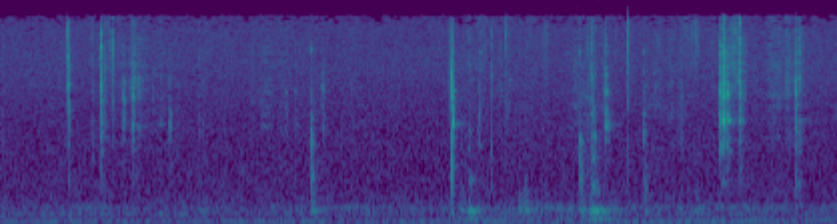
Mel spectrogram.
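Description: A red utility knife's steel blade shaves thin slices off the edge and face of a solid, palm-sized oval white soap bar held in the hand. Quiet, irregular crisp scraping clicks and brief bright ticks come roughly once a second over a soft low background hum, each cut ending almost instantly.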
